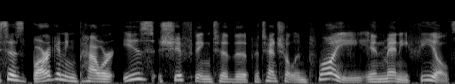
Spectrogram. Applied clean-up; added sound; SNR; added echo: neural diffusion model UNIVERSE++.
